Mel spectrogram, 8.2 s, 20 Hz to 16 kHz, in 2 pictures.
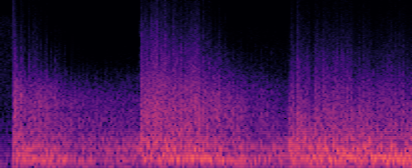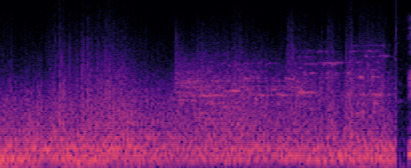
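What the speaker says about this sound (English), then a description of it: "Yes, that is a 24-hour establishment that did just blow up." A gas station blows up in the film First Blood, a loud sustained roar of explosion and fiery rumble in several heavy surges over about eight seconds, with no voices.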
